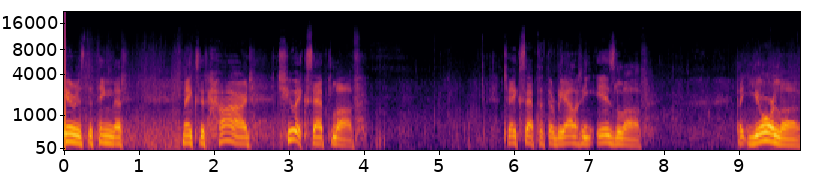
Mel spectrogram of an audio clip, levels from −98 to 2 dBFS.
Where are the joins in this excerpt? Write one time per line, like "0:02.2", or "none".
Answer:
none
